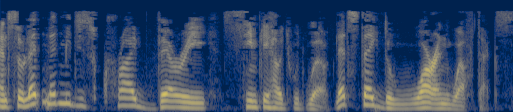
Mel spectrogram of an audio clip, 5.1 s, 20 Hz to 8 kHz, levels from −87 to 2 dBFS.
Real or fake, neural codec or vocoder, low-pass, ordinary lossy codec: real; none; 7.2 kHz; MP3, 24 kbps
